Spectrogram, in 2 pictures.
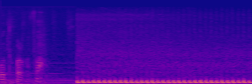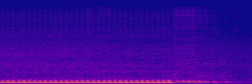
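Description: A motorcycle engine rumbles with a fast, even throb.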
